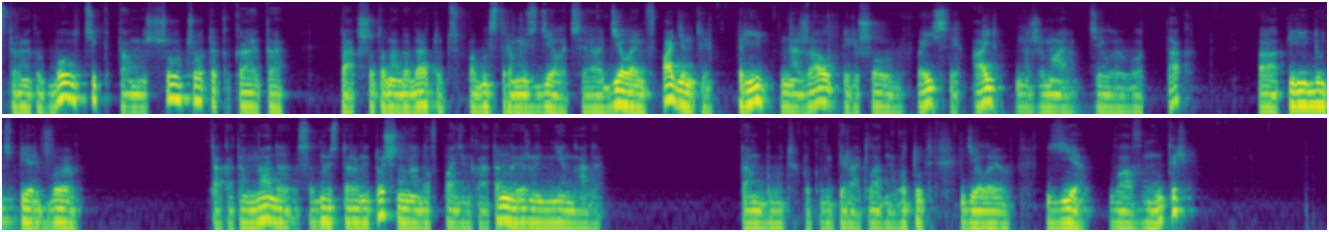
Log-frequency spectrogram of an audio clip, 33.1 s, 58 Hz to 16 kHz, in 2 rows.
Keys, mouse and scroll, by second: 4.0-5.6 middle drag, 6.3 Tab, 7.4-8.7 drag, 8.7 3, 8.9 click, 9.3 middle click, 11.4 shift+middle click, 12.4 i, 15.4 middle click, 16.5-21.3 drag, 21.5-25.7 middle drag, 26.4 middle click, 27.6 click, 28.1 shift+middle click, 29.5 e, 32.0 middle click.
